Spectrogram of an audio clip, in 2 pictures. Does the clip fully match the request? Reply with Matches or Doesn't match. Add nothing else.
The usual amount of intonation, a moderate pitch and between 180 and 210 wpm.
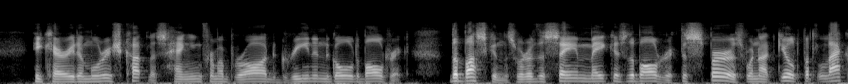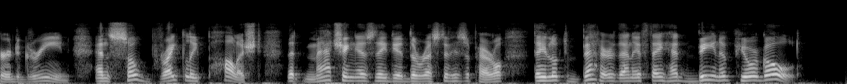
Matches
